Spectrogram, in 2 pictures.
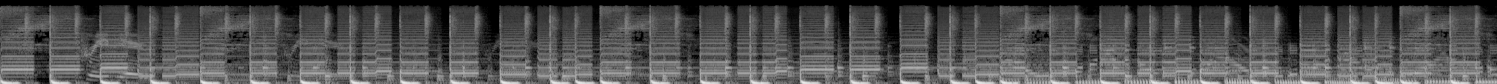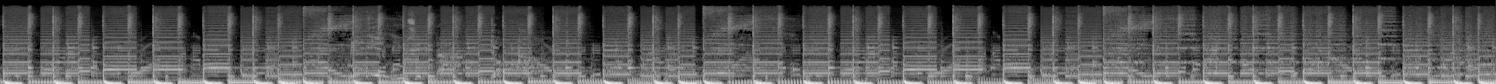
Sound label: dance floor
